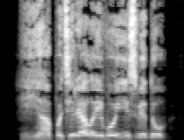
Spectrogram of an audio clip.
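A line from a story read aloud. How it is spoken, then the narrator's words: Plain. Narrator (Russian): сказала Камилла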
